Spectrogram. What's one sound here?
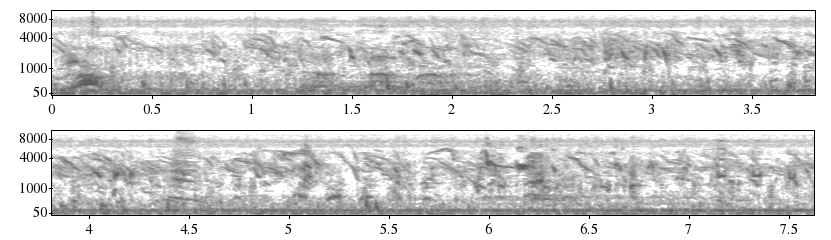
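Chickens cluck and peep nearby outdoors.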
